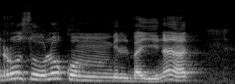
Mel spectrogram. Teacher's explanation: Ini ro dia tebal, sin dia tipis, lamnya dia tipis, kafnya dia juga tipis.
